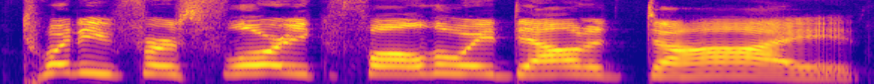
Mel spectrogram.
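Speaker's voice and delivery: high, loud mock panic about the drop; mocking panicked husband. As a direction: ham up his freaking out. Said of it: "And then you were like".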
